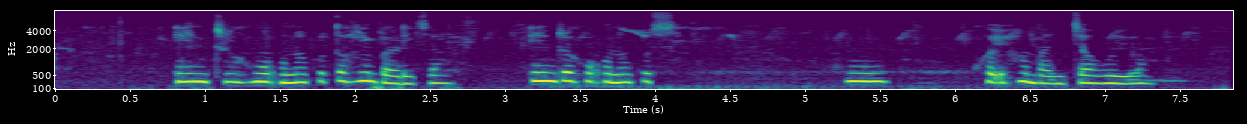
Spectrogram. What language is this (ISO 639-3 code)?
sat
